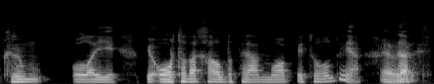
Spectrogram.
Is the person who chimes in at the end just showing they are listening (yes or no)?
yes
